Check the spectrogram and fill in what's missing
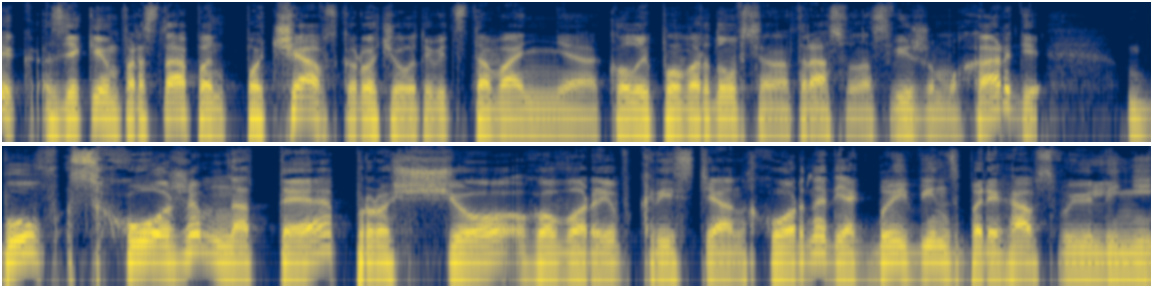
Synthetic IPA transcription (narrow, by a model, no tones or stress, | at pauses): ikzjɐkɪmfɛrst̪ɑpɛnpɔt͡ʃɑwskɔɾɔt͡ʃʊʋɐt̪ɪʋʲid̪st̪ɐʋɑnʲːɐ̰kɔlˠɪpɔʋernuwsʲɐnɐt̪ɾɑsʊnɐsʲʋʲiʒɔmʊ̰xɑrdʲḭ | buwsxɔʒɪmnɐt̪ɛpɾɔʃt͡ʃɔɦɔʋɔɾɪwkɾʲisʲtʲanxɔrnerjɐɡ̚bɪʋʲinzbeɾʲiɦɑwsʋɔjulʲinʲi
